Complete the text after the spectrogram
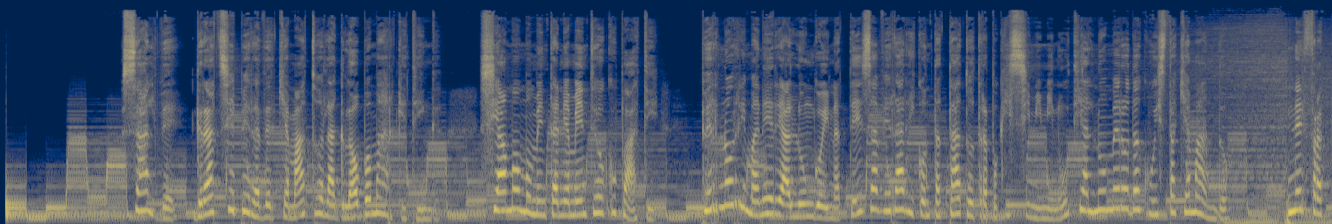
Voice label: voce segreteria telefonica

